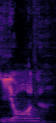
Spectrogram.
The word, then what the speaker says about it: Aeon: It's Eon. Aeons? Eons? The A is silent?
